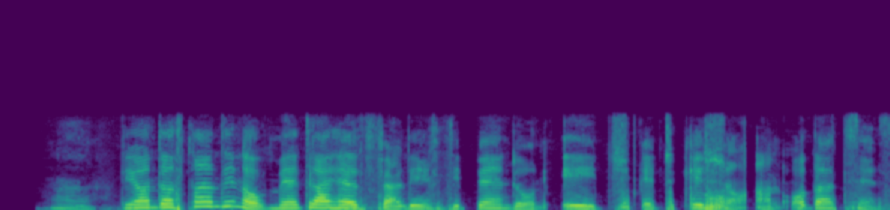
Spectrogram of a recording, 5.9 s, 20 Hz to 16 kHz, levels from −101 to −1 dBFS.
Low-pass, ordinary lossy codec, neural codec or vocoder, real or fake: 7.2 kHz; none; codec, 16 kHz, 4 kbps, FreqCodec, larger model; fake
